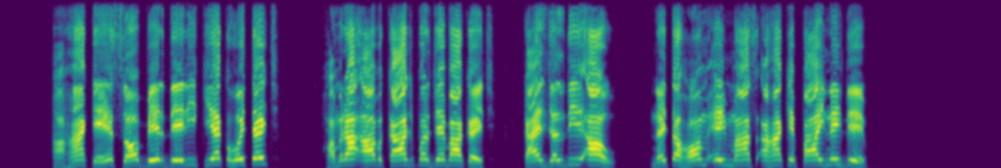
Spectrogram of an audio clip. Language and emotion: Maithili, angry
